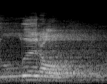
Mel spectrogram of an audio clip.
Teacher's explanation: That middle sound, my tongue is just hitting the roof of my mouth one time. That's called a flap.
